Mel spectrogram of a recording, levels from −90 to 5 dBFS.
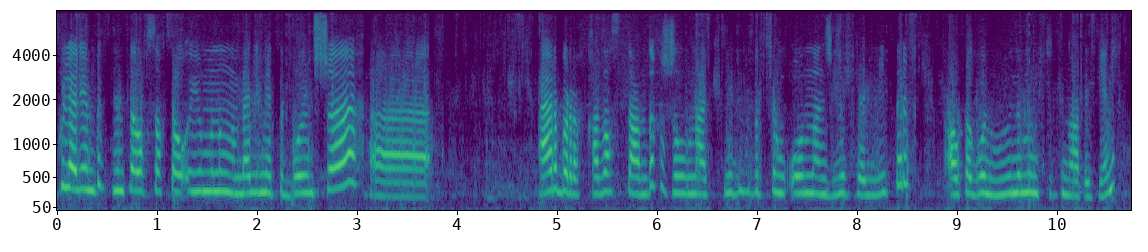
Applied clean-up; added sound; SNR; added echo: neural separator model SepFormer DNS4.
